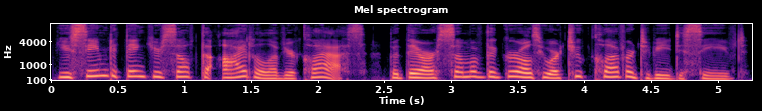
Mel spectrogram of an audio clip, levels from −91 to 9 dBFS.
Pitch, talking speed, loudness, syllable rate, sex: 240 Hz, 275 wpm, -16 LUFS, 6.5 syllables/s, female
